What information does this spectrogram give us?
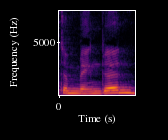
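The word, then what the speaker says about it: domingon: And also, I'm confused cuz on the audio book he pronounces it Domingan, but written down it looks like it would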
